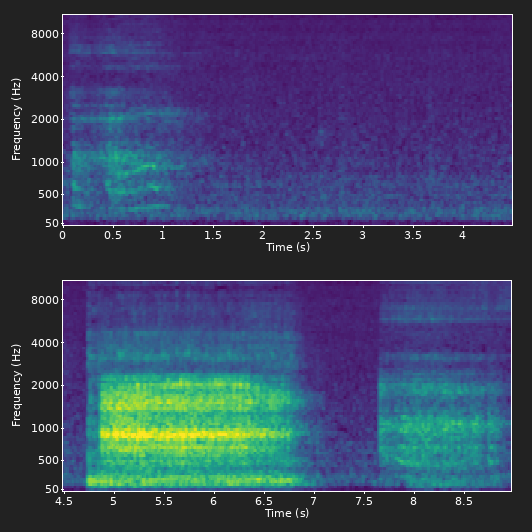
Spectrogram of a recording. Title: Funny Dog Snoring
